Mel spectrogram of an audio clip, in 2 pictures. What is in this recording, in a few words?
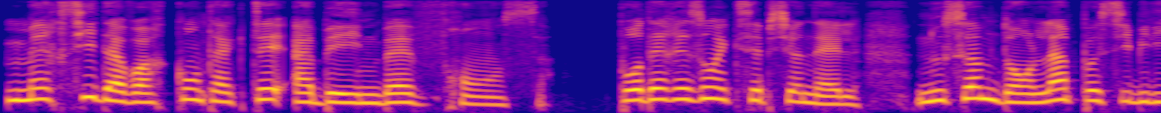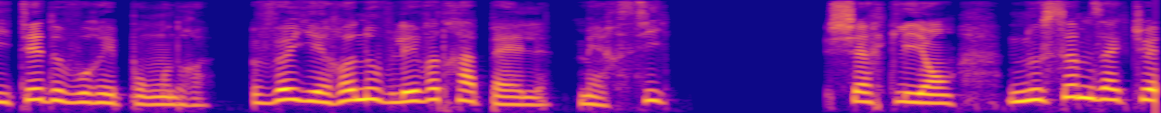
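French, IVR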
